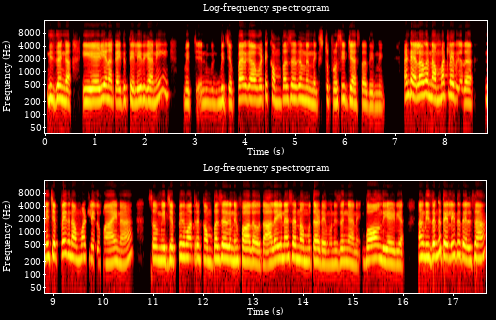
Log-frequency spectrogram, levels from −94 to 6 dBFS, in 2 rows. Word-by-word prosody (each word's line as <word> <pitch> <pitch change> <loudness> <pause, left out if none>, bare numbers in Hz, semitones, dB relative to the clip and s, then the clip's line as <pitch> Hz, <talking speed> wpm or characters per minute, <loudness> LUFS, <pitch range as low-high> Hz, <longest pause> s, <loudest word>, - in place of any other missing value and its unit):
నిజంగా. 230 -3 +2 0.3
ఈ - - +4 0.2
ఐడియా 245 +5 +3
నాకయితే 205 0 -2
తెలీదు 210 +3 0
గానీ, 210 +9 -3 0.5
మీరు 190 -2 -5
చే - - -8
నువ్వున్ 190 -2 -14
మీరు 210 0 -5
చెప్పారు 235 +6 +1
గాబట్టి, 225 +2 0
కంపల్సరీగా 230 +3 -4
నేను 205 -3 -3
నెక్స్ట్ 180 +5 -11
ప్రొసీడ్ 205 +3 -5
చేస్తా 185 -1 -1
దీన్ని. 160 -1 -11 0.5
అంటే, 305 +3 +2
ఎలాగో 285 +3 +5
నమ్మట్లేదు 270 +2 -1
గదా! 195 -1 +1 0.3
నేను 265 -1 0
చెప్పేది 295 +3 +2
నమ్మట్లేదు 240 -3 -3
మా 190 - 0
ఆయన. 205 -3 -1 0.6
సో, - - -2
మీరు 215 -1 +2
జెప్పేది 240 +4 +1
మాత్రం 245 0 -1
కంపల్సరీగా 235 +2 +2
నేను 215 0 -3
ఫాలో 205 -1 +4
అవుతా. 180 0 -1
అలా 215 +3 +4
అయినా 250 +1 +4
సరే 250 -2 +1
నమ్ముతాడేమో. 205 -4 -1
నిజంగానే 190 -3 -3 0.2
బావుంది 235 -1 +3
ఈ - - +3
ఐడియా. 180 -1 -4 0.3
నాకు 265 +1 +2
నిజంగా 270 +5 +1
తెలీదు 270 +3 +1
తెలుసా? 230 +3 +1
220 Hz, 160 wpm, -22 LUFS, 195-245 Hz, 0.6 s, ఎలాగో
